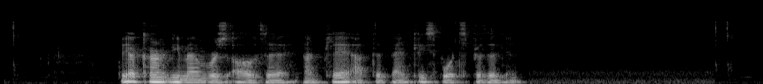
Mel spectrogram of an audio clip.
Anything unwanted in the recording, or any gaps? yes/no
no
